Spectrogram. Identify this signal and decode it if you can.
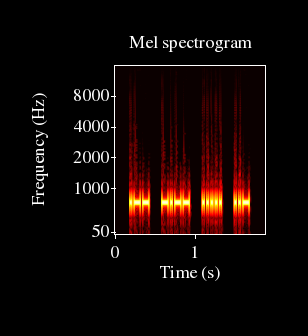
Morse code, heard as a keyed tone, about 46 wpm, spaced as for 32 wpm, 700 Hz. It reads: WY5U
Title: USA Call Signs - 4 Characters - 2x Character Spacing - 45wpm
